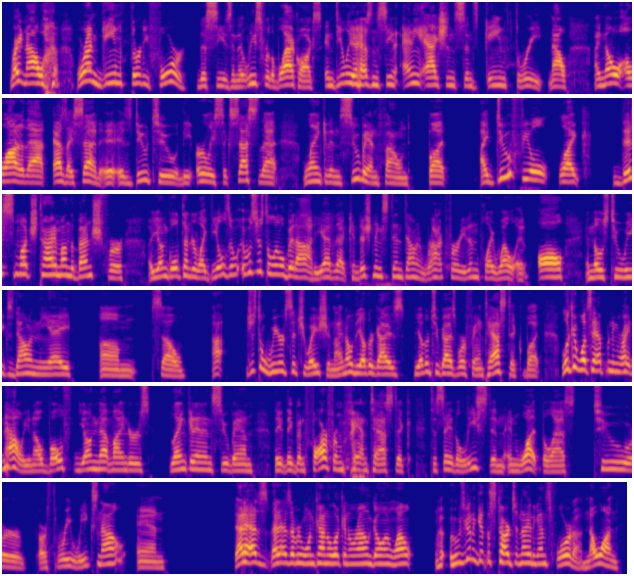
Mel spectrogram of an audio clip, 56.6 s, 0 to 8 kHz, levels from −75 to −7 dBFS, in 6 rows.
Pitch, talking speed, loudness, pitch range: 195 Hz, 175 wpm, -24 LUFS, 170-235 Hz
